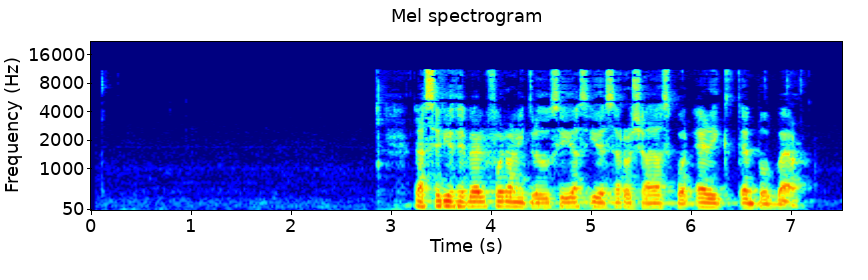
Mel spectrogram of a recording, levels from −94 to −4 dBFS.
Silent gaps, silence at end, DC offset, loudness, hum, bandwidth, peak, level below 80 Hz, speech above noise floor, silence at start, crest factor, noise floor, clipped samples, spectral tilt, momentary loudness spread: none; 0.4 s; under 0.1%; -25 LUFS; none; 12 kHz; -8 dBFS; -56 dBFS; 46 dB; 2.85 s; 20 dB; -70 dBFS; under 0.1%; -5 dB/octave; 12 LU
